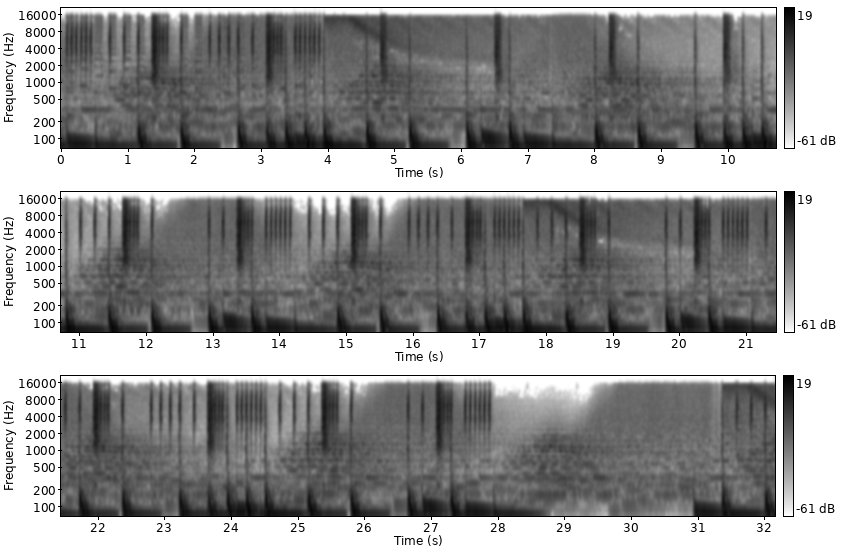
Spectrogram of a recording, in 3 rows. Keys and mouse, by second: 3.1 click, 25.3 click.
